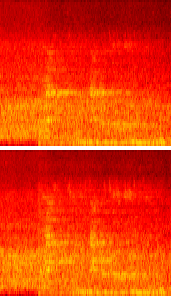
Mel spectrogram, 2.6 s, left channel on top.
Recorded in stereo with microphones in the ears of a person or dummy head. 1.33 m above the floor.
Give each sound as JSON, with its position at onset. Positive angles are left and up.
{"t": 0.6, "sound": "a dog barking", "side_deg": -25, "distance_m": 1.6}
